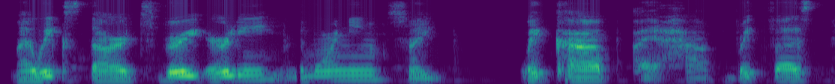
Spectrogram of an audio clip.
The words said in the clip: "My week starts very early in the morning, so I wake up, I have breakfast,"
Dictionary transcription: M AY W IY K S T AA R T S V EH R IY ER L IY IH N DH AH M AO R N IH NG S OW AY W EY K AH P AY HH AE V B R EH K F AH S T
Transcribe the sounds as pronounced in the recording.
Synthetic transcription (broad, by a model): M AY W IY K S T AA R T S V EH R IY ER L IY IH N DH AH M AO R N IH NG S OW AY W EY K AH P AY HH AE V B R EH K F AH S T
